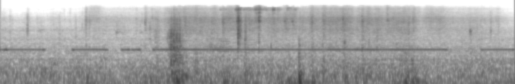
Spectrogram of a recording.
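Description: SUV engine and road noise heard inside the cabin during a turn-around, with the reverse parking-sensor warning beeping: short beeps that merge into one continuous tone for about three seconds in the middle, then break into beeps again. A few light clicks sound over it.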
